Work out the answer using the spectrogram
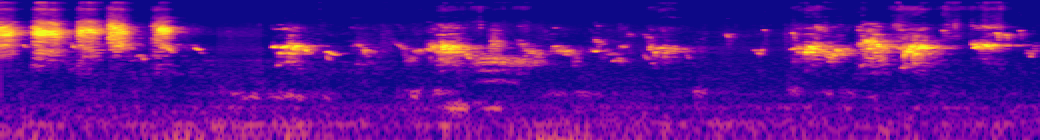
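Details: Chicks cheeping as they feed, a busy chorus of shrill short peeps in uneven bursts, loudest at the start, with soft background rustle.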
